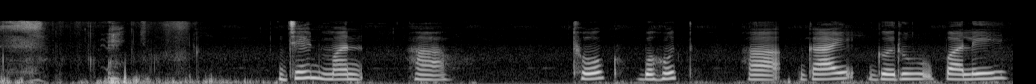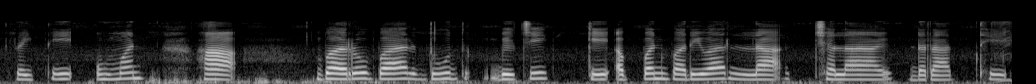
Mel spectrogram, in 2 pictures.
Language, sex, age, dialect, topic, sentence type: Chhattisgarhi, female, 31-35, Northern/Bhandar, agriculture, statement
